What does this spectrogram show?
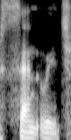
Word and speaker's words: sandwich: is it sandwich or sandwich let me see sandwich okay remember in sandwich these silent that's why it's very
